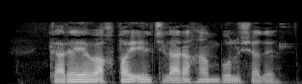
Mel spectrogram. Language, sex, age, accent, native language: Uzbek, male, 18-24, Andijon, Uzbek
